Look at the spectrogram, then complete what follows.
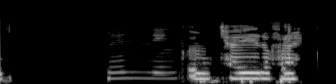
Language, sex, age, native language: Icelandic, female, 8, Icelandic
